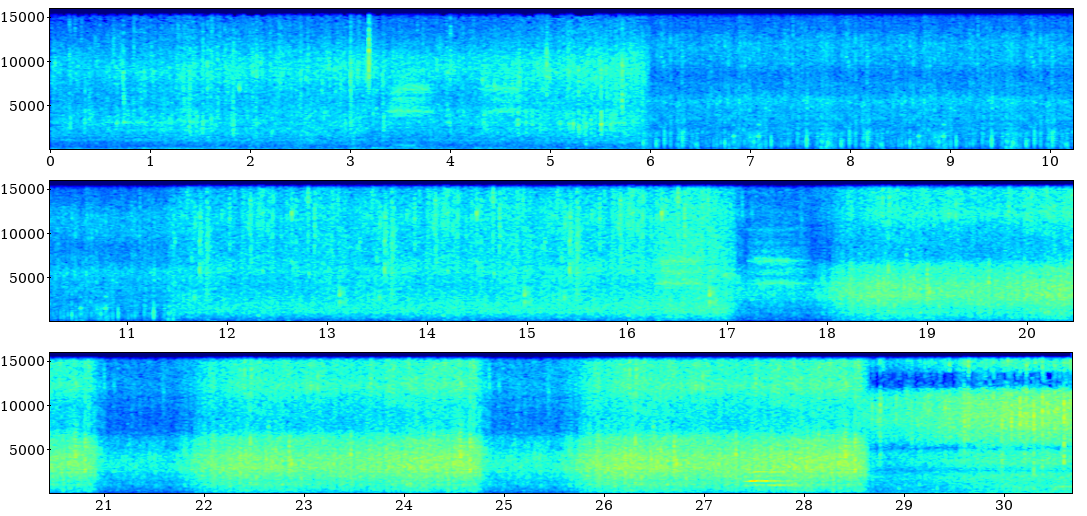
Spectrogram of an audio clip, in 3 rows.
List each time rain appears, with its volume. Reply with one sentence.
The rain can be heard from 0.0 to 30.6 s, getting louder.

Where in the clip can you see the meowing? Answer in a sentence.
You can hear the meowing from 27.4 to 27.9 s.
